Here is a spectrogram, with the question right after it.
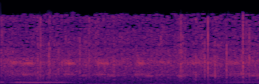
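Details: A dense chorus of frogs and narrow-mouthed toads croaking together in flooding rice fields after a night of rain, over a steady wash of background noise.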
